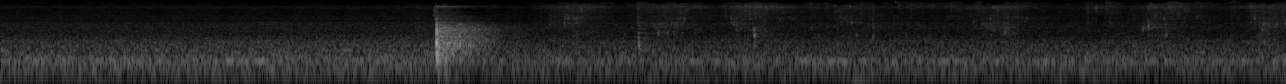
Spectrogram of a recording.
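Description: A single sharp knock about two seconds in, as the emptied marinade jar is set down. Then bare hands mix raw meat in a marinade in a glass dish, with faint wet squelches over a steady low hum.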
